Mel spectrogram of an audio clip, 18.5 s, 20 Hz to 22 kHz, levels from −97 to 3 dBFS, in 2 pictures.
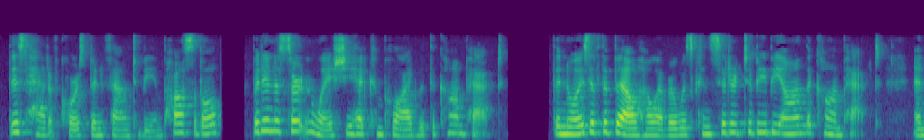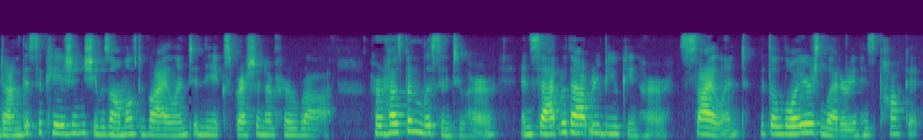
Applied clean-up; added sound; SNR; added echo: none; none; none; none.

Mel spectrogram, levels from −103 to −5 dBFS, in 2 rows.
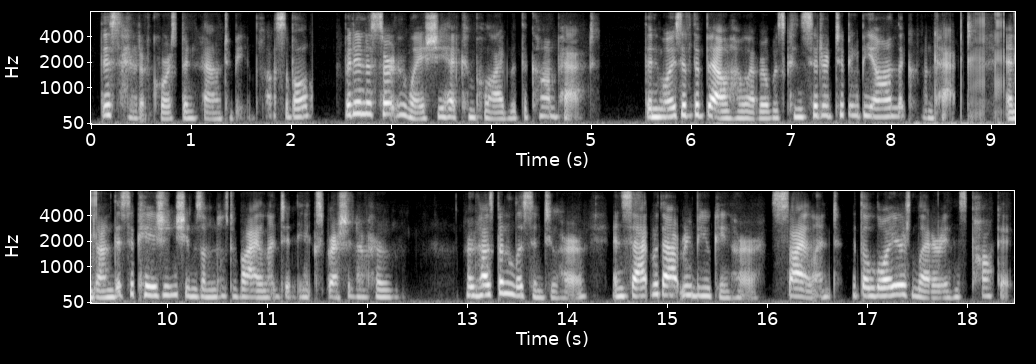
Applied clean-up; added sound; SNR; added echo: neural diffusion model UNIVERSE++.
